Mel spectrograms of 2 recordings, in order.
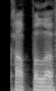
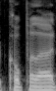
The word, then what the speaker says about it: Coppola: This is a Francis Coppola film, or Coppola, depending on how you pronounce it, right?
